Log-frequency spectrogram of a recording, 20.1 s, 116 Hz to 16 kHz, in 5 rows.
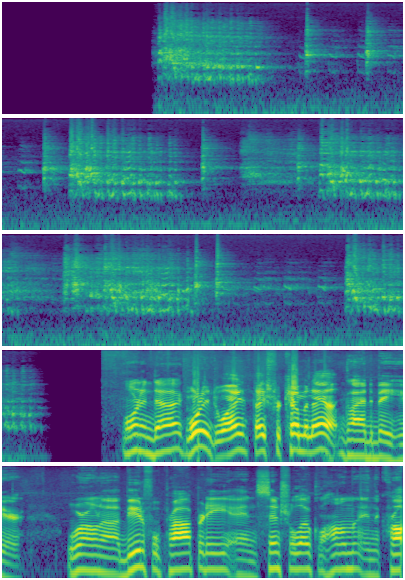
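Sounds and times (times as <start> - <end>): turkey gobbling: 1.6 - 12.6.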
